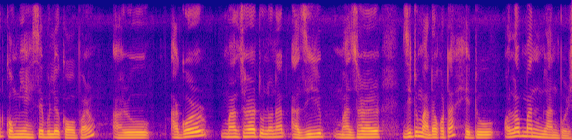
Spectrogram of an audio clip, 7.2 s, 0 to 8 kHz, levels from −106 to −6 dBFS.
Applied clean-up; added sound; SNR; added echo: none; none; none; none.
